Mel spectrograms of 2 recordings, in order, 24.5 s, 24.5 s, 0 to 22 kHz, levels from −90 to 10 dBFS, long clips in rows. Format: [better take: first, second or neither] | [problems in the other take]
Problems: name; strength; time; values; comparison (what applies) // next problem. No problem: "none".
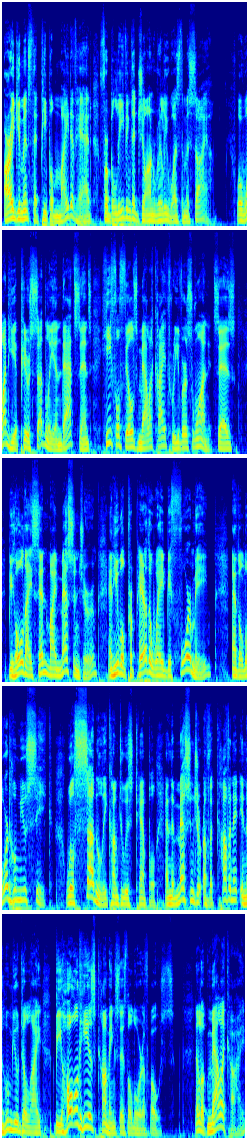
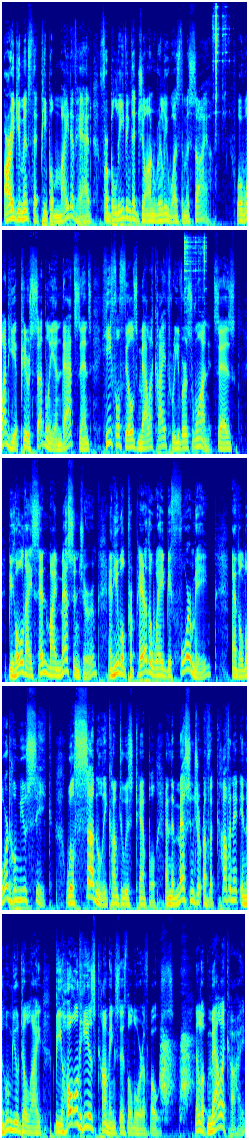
first | jangling keys; noticeable; at 4 s and at 8.5 s; peak 3 dB below the speech // dog barking; noticeable; at 23 s; peak 8 dB below the speech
